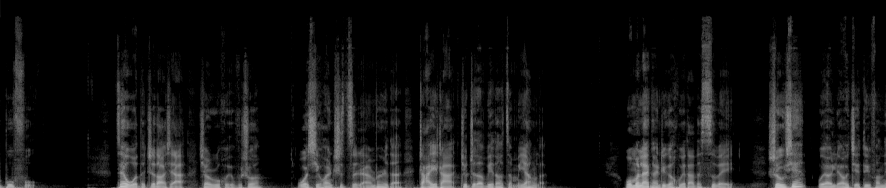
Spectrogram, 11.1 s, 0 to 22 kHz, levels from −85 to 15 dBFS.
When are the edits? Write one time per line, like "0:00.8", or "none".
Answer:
0:08.1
